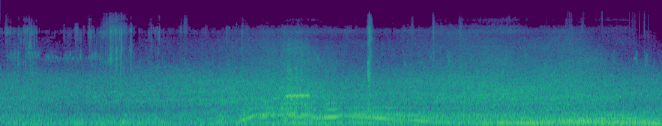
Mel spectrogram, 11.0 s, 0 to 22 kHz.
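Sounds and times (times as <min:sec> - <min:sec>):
wind rumbling on microphone: 0:00.0 - 0:11.0
engine passing by: 0:03.8 - 0:10.6.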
